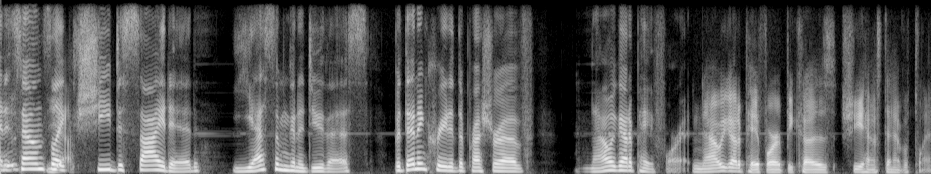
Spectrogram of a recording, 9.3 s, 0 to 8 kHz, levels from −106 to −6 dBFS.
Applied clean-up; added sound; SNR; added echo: neural mask model DeepFilterNet 3.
